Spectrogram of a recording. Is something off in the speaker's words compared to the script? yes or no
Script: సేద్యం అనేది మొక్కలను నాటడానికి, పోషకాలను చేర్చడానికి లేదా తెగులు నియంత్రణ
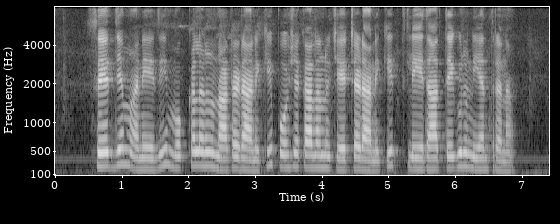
no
